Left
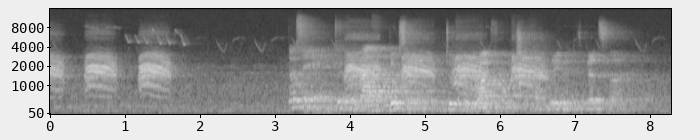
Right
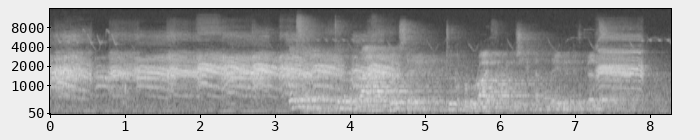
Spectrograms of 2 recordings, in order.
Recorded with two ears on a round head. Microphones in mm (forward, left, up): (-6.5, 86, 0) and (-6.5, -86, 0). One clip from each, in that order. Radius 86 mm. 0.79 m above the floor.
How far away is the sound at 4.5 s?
About 1.1 m.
